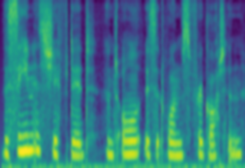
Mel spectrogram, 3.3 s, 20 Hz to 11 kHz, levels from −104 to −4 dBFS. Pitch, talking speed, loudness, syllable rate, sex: 225 Hz, 185 wpm, -17 LUFS, 4.6 syllables/s, female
